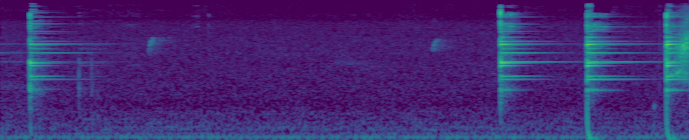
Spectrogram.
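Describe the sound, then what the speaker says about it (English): Hammer planishing a forged high carbon steel blade on an anvil, a few sharp ringing metallic strikes spaced irregularly, one early and three close together at the end, over a faint background hum. "Just planish things out."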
